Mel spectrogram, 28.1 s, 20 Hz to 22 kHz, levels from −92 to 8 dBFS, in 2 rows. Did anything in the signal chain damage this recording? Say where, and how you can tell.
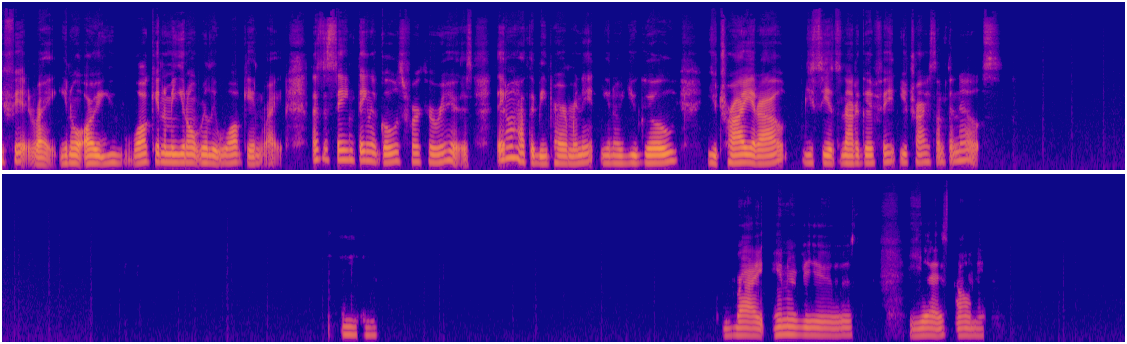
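Yes. At 15.16 s the speech drops abruptly by about 6 dB and stays down: one channel drops out, likely in analogue wiring, halving the mono sum. A fade would ramp instead.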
